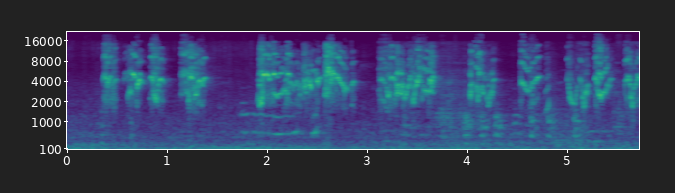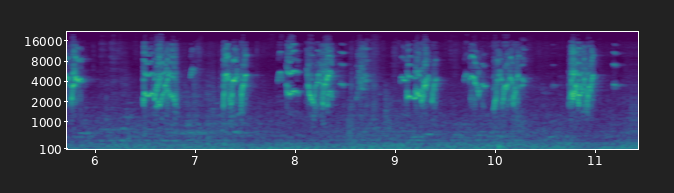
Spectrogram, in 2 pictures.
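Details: Lutino lovebirds, four young birds, chirping in the morning: dense bursts of harsh, buzzy chirps and squawks repeated in rapid series throughout, with brief gaps between bursts and a low background hum.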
